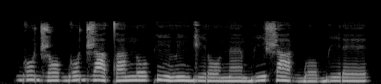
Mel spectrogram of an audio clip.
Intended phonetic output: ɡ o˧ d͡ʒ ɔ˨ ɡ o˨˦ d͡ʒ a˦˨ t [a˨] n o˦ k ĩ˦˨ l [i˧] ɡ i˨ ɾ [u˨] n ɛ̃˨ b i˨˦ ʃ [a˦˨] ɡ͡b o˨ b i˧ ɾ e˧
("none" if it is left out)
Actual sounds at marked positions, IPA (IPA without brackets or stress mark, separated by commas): a˨˦, ĩ˧, o˨, a˦˨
